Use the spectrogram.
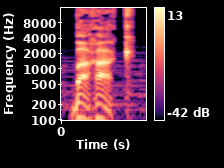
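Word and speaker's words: בָּרַךְ: Para entendermos a profundidade disso, podemos olhar para a palavra hebraica barak. Se pronuncia barrac.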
